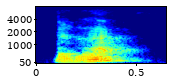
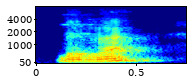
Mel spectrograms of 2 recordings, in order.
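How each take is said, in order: No difference in how they are said.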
